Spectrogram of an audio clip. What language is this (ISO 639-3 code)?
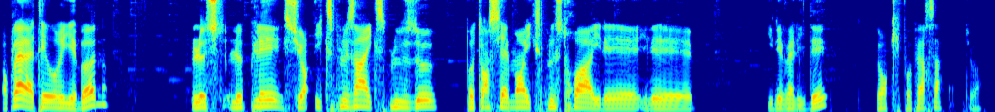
fra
